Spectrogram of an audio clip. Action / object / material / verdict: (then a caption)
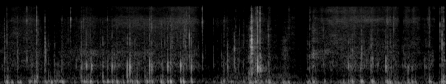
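tap / laptop keyboard with plastic keys / plastic / none. Fingertips type on the plastic keys of a silver laptop keyboard while the laptop is held at various angles. Quick, dry clicks and soft tapping run throughout, mixing low thumps with bright key clatter, with one sharper, louder tap about halfway through.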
